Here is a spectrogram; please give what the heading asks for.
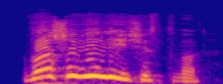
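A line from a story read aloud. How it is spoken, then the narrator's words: Indignant. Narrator (Russian): возмущенно изрек Шут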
